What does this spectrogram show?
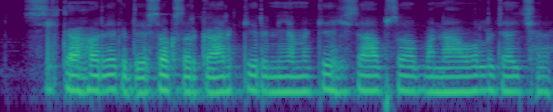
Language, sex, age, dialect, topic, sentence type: Maithili, male, 36-40, Bajjika, banking, statement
